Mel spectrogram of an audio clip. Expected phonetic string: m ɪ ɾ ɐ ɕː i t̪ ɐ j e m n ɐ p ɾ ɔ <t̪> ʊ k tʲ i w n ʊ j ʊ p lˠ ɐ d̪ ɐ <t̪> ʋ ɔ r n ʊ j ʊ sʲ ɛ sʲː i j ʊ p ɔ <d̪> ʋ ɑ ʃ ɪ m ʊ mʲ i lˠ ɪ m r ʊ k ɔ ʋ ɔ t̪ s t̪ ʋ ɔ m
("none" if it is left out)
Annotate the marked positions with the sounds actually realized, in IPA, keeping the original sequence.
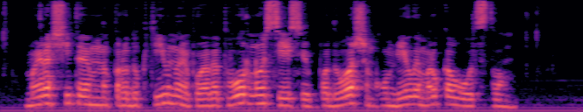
d̪, t̪, d̪

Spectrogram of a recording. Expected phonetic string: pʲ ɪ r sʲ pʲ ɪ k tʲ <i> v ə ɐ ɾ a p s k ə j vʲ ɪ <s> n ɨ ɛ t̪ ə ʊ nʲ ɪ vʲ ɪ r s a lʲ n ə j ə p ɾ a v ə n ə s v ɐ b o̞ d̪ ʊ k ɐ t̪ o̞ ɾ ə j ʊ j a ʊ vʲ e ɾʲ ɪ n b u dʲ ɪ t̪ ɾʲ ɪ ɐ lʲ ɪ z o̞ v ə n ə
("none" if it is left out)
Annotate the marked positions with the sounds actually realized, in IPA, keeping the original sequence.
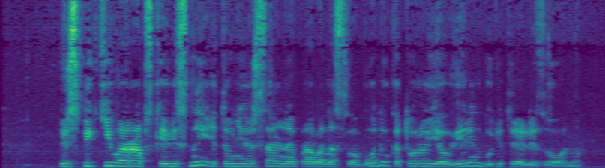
i, s

